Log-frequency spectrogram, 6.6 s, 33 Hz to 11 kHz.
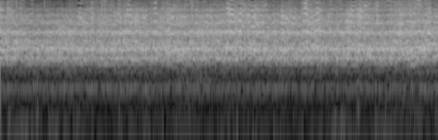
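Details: A large flock of greater white-fronted geese at Kabukuri-numa on New Year's Day 2022, just before sunrise, takes off all at once, apparently startled by something, in a dense, continuous chorus of high, yelping honks.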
